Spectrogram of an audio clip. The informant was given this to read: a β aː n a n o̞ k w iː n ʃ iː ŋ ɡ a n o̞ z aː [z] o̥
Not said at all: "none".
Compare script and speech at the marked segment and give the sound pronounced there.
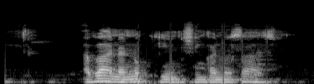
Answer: z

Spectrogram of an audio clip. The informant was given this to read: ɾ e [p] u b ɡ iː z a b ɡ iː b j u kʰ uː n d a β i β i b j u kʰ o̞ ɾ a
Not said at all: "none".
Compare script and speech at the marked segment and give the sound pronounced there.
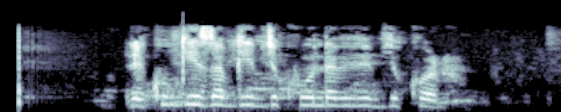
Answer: k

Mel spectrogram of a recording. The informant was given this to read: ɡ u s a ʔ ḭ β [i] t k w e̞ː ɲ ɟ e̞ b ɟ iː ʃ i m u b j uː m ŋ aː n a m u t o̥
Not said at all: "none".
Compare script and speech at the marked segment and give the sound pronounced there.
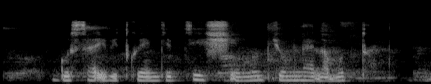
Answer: i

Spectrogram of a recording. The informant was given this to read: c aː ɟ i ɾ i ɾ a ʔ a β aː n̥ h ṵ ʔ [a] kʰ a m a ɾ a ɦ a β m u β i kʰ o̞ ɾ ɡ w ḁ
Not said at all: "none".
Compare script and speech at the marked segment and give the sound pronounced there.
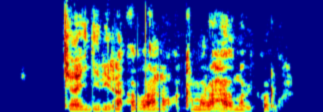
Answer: a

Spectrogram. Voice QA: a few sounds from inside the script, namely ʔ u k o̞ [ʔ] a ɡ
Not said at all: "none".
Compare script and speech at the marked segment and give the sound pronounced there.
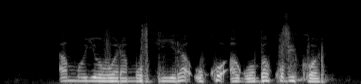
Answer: ʔ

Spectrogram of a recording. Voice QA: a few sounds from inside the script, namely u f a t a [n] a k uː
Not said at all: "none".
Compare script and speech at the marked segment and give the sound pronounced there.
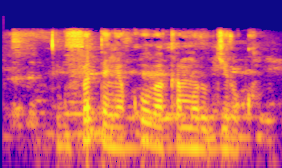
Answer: ɲ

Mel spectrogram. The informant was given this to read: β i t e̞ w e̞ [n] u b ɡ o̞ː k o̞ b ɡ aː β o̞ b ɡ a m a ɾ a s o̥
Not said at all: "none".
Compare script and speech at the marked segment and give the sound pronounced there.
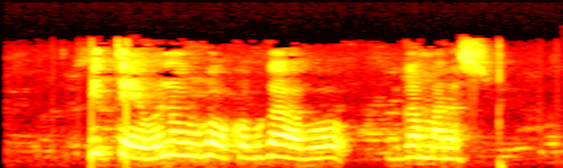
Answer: n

